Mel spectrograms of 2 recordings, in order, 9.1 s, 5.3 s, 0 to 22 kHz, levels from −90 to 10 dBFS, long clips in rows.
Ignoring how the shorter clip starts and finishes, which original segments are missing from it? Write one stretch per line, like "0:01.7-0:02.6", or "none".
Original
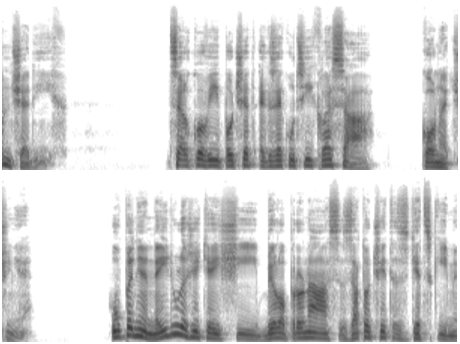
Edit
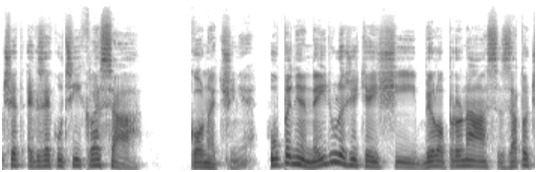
0:04.9-0:05.5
